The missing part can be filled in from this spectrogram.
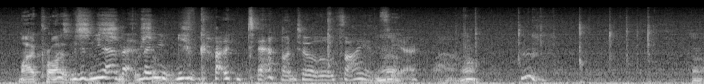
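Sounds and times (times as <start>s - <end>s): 
speech: 0.2s - 5.5s
fingers typing on a computer keyboard: 5.8s - 6.6s.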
